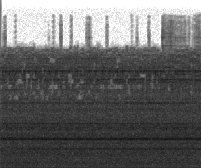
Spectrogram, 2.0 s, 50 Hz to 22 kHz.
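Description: A 1953 Farmall Cub tractor engine with a warped carburetor runs close by, a loud, steady drone with a constant low hum and a whining tone above it.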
